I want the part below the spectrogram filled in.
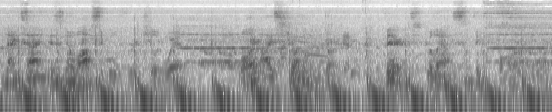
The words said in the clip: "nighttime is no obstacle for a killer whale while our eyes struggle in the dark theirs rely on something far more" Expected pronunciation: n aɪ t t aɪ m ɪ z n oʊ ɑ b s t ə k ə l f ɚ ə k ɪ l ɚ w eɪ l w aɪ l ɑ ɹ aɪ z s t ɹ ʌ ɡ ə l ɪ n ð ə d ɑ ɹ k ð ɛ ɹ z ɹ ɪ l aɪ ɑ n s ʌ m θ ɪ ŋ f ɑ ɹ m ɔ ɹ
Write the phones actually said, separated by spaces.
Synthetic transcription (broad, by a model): n aɪ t t aɪ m ɪ z n oʊ ɑ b s t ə k l f ɚ ə k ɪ l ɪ w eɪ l w aɪ l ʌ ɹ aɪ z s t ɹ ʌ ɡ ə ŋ ɪ n ð ə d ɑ ɹ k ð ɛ ɹ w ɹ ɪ l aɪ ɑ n s ʌ m θ ɪ ŋ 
